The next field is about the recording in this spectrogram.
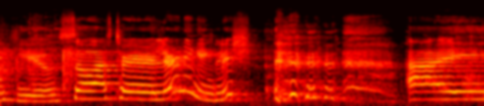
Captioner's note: laughing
